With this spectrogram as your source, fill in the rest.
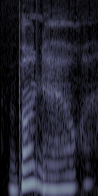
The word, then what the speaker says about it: bonheur: الحرف H في الفرنسية هو حرف صامت لا ينطق أبدا. habitation, handicap, haricot, bonheur, trahison, inhabituel.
